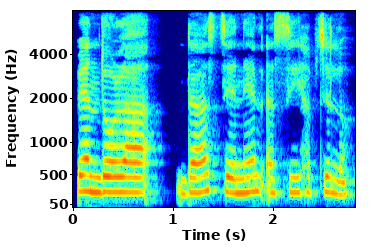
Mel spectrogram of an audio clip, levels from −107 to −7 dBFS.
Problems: none marked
